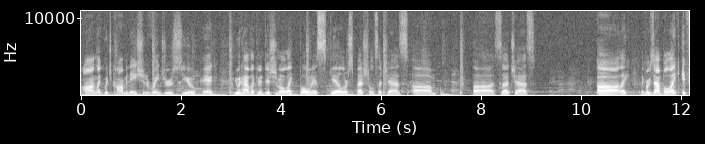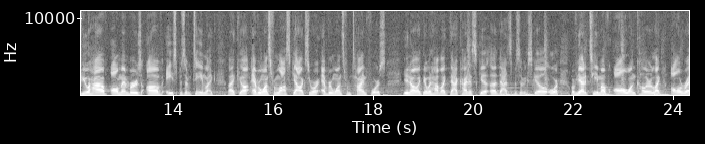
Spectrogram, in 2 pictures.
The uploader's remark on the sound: The first live audience podcast of the year.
